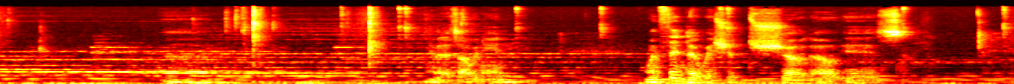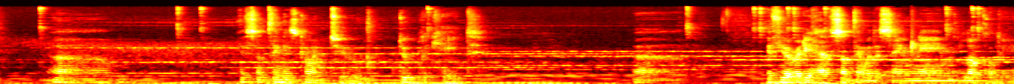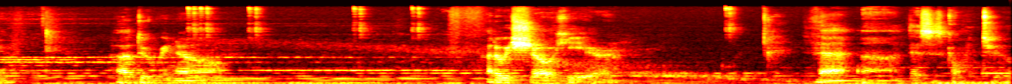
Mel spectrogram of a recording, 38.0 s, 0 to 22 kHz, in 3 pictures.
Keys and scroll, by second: 3.1 shift+Return, 3.3 shift+t, 4.3 shift+BackSpace.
